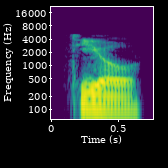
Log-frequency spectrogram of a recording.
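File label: "teal", English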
